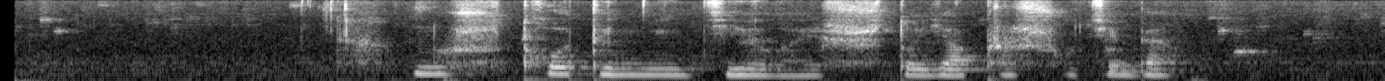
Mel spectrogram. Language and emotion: Russian, sad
